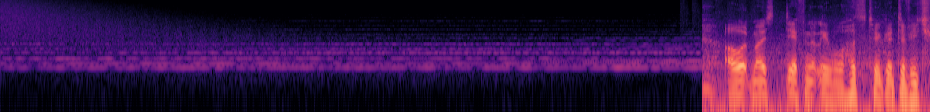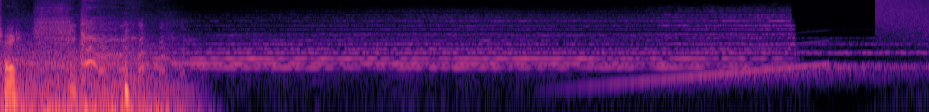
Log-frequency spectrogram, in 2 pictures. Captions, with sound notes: Oh, it most definitely was too good to be true. (laughs)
